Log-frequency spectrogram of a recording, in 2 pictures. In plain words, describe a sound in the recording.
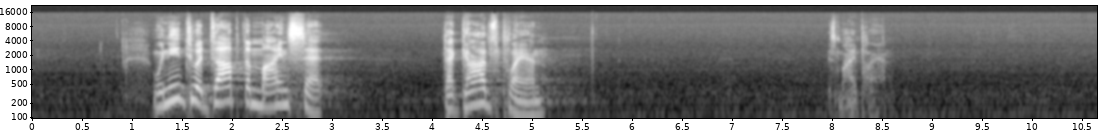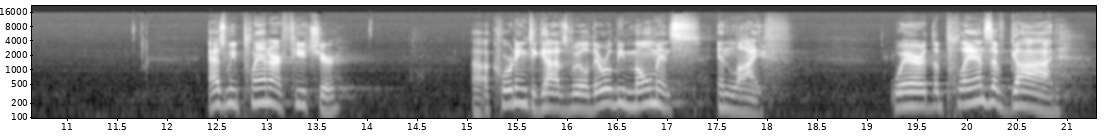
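A man speaks calmly into a headset microphone, with pauses between phrases.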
